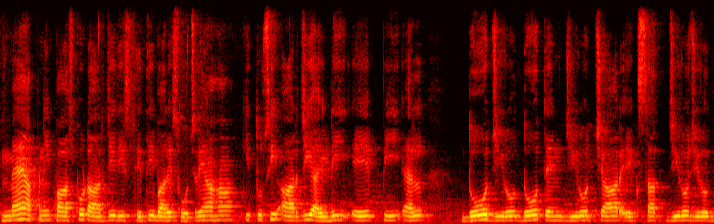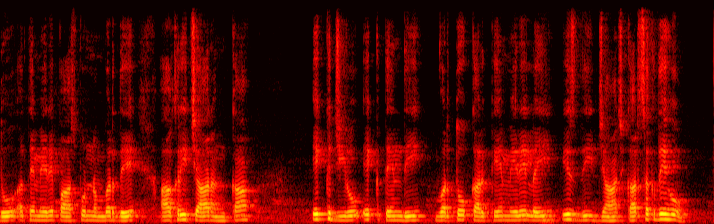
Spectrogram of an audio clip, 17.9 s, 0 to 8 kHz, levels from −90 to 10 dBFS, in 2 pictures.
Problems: none marked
